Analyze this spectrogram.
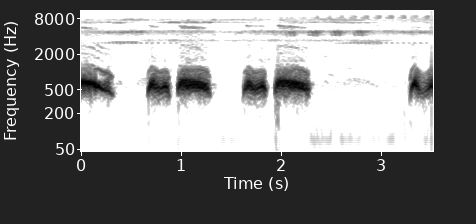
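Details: Fast cooing of a spotted dove used to stimulate decoy birds: low, husky coos delivered in short-long pairs, a new phrase starting near the end.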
